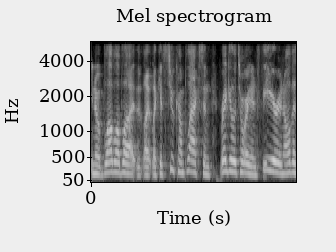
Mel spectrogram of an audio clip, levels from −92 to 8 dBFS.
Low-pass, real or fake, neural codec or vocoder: 5.4 kHz; real; none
